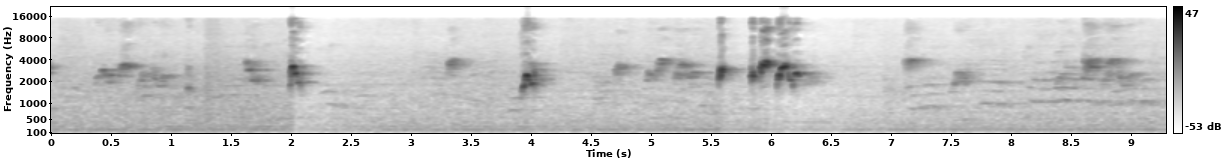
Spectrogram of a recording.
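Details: Red-whiskered bulbul from Thailand delivering a run of quick warbled phrases, rich fluty notes mixed with sharp chirps, the densest tangle mid-way, then softer trailing phrases over a faint low hum.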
